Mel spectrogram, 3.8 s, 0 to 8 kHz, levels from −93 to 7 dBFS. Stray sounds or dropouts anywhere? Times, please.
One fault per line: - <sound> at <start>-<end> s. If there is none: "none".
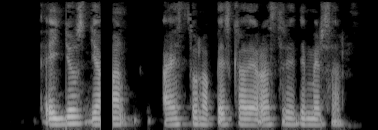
- dropout at 1.0-1.1 s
